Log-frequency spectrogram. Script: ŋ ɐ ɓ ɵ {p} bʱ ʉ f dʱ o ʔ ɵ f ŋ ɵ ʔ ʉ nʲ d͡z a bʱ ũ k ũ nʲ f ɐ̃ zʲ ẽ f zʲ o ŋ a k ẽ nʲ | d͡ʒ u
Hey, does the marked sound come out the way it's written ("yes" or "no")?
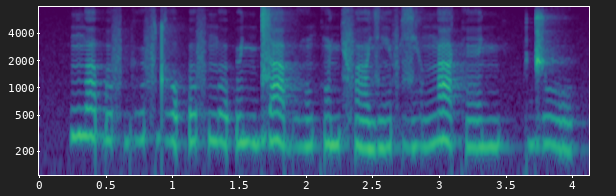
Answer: no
